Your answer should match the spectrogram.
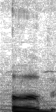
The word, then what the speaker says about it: herb: Silent letters in English are dumb. Say the H sound in herb, you cowards. In herb or herb?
